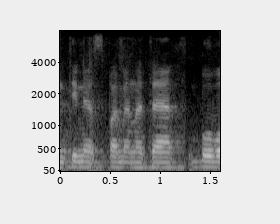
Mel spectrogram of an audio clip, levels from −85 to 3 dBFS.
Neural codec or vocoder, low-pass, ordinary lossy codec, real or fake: none; 7.2 kHz; Opus, 16 kbps; real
